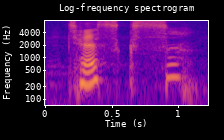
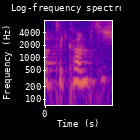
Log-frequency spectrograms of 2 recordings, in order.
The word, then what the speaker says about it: Tecumseh: Well, how do you pronounce General Sherman's first name? Like, Tesks? – Spell it for me. – T-E-C-U-M-S-E-H. – Tecumseh. – Yep, there we go.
